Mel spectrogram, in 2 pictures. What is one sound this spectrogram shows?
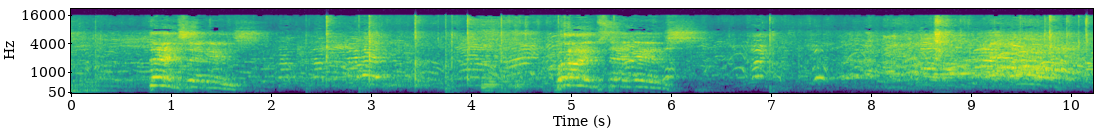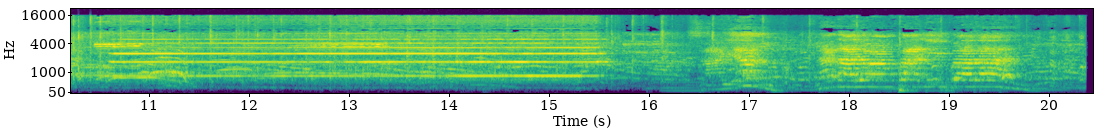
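Men shout and call out excitedly close by, outdoors.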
